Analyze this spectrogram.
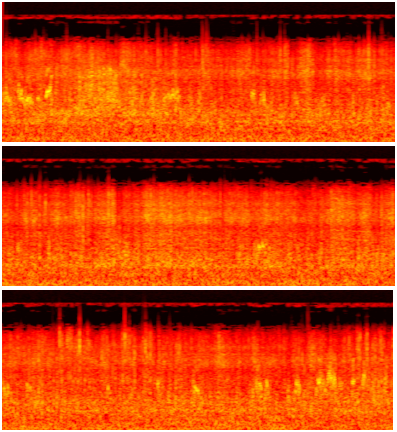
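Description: Wind buffeting the microphone, a loud, steady rushing noise with faint short higher sounds scattered over it.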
